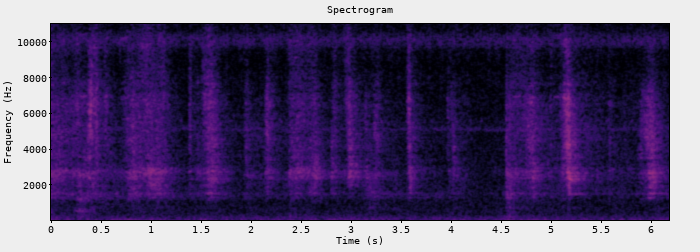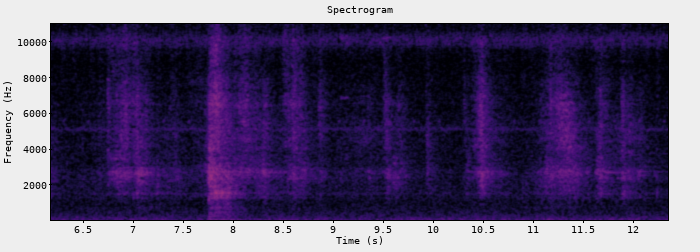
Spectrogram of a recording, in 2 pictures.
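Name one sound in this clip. Boxing gloves thump against padded mitts in quick bursts.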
